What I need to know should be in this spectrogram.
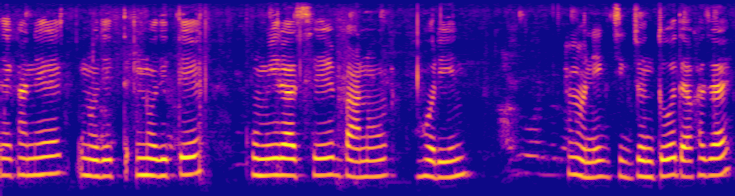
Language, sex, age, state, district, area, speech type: Bengali, female, 30-45, West Bengal, Birbhum, urban, spontaneous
